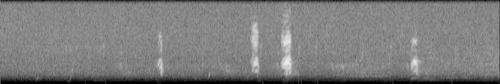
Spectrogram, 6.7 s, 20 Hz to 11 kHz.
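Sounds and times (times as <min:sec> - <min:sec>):
faint steady hiss: 0:00.0 - 0:06.6
Eurasian magpie Pica pica giving harsh rasping single notes: 0:03.4 - 0:04.0, 0:04.7 - 0:06.3.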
